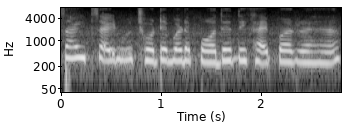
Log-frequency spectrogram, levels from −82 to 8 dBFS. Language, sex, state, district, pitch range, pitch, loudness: Hindi, female, Jharkhand, Garhwa, 260-295 Hz, 285 Hz, -12 LUFS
